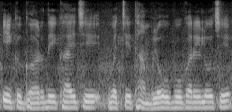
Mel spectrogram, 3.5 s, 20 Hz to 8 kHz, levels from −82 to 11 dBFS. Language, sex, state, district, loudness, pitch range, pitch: Gujarati, female, Gujarat, Gandhinagar, -12 LUFS, 145-155 Hz, 150 Hz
